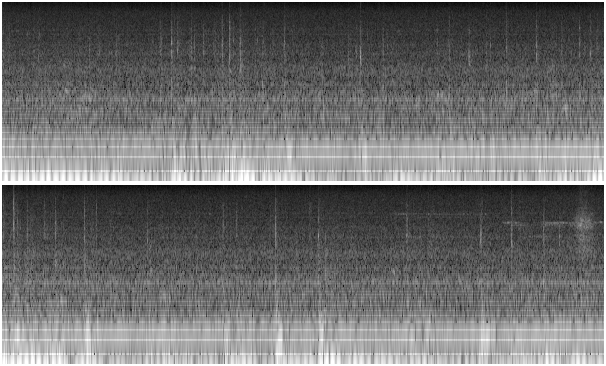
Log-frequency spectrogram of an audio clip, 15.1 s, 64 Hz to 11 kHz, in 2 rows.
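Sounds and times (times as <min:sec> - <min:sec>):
steady low hum: 0:00.0 - 0:15.0
keyboard key clicks: 0:04.3 - 0:11.8.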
